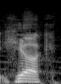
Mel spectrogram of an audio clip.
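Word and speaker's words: Huyck: H-Y-U-Y-C-K. I pronounce it Hyuk because it rhymes with duck.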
